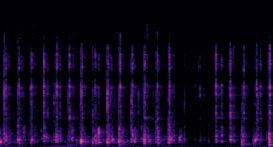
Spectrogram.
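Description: A fork whips eggs in a bowl for a Caribbean omelette, a brisk run of close, rhythmic clinks and taps against the bowl with a brief pause partway through, no voices over it.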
